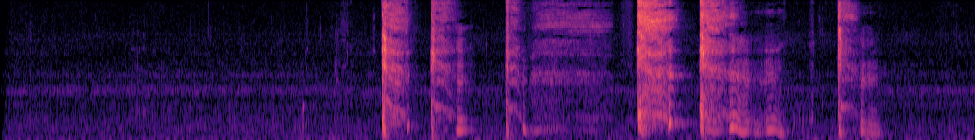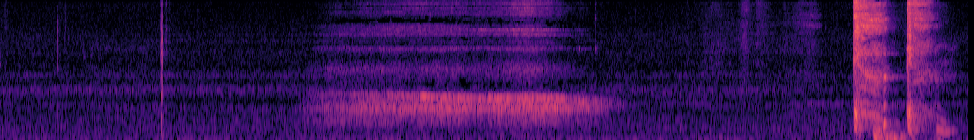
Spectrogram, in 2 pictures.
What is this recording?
I exhaled into coffee cup while feeling very spooky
